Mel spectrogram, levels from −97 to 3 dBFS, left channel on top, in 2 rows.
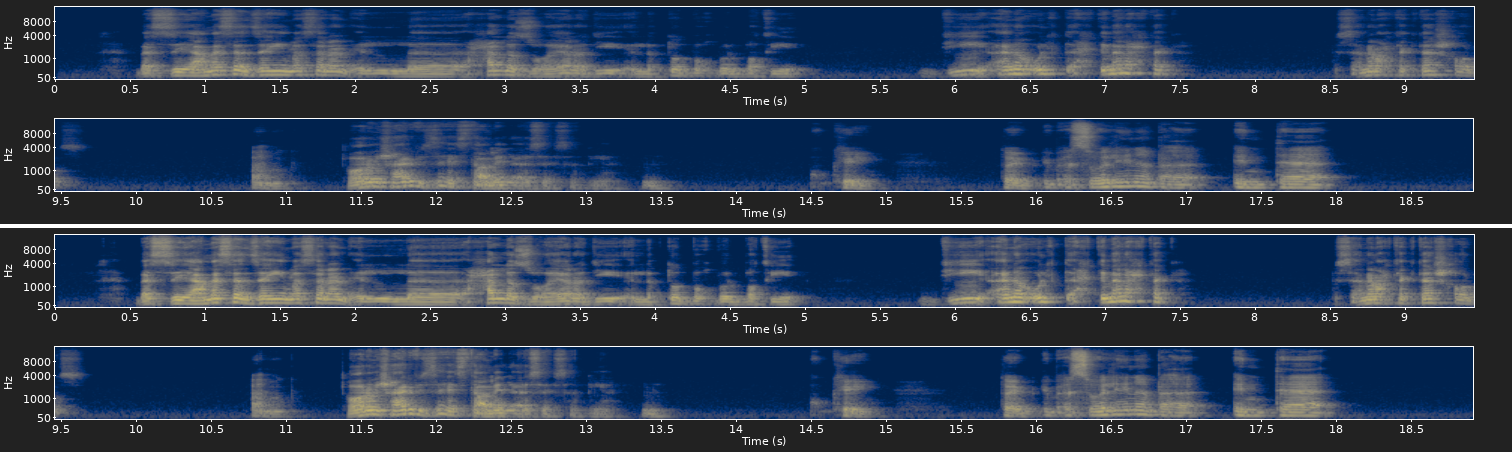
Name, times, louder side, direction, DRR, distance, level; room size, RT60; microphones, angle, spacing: voice 1, 0.5-5.0 5.9-7.4 8.5-9.6 11.4-13.5, right 5 dB, 55° right, 0.4 m, -29 dB
voice 2, 15.8-17.1 17.3-17.9, right 3 dB, 40° right, 0.9 m, -31 dB
4.4 x 2.9 x 2.7 m
head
